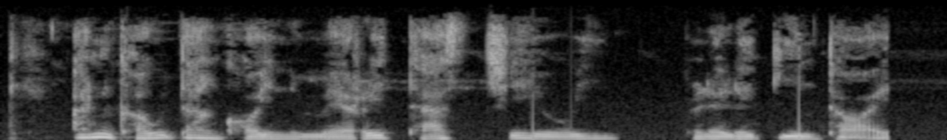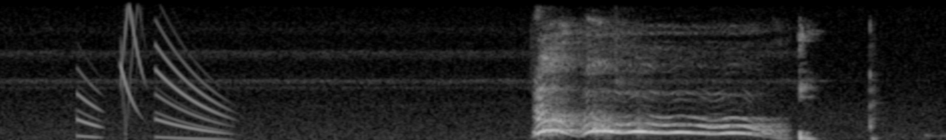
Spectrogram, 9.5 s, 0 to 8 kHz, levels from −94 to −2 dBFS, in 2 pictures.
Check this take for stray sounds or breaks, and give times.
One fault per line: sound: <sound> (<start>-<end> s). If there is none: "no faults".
sound: chirp (5.1-5.9 s)
sound: bark (7.4-8.7 s)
